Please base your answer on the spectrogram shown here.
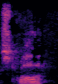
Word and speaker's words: Shamir: Shamar. I forgot. Let me just get the pronunciation. Shamir.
